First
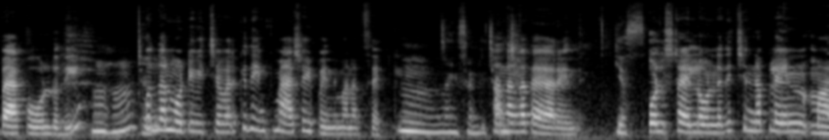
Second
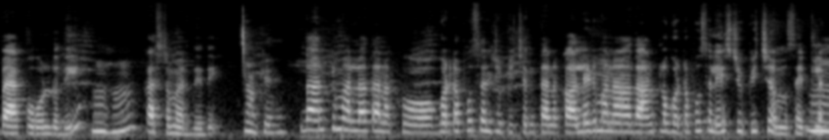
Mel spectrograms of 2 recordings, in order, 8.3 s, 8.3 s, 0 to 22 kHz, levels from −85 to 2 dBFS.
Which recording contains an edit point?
first; 2 cuts; at 1.4 s, 6.5 s

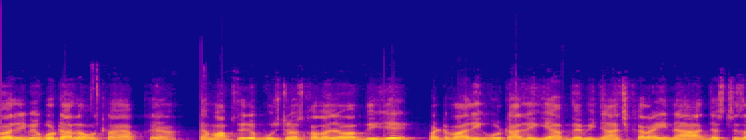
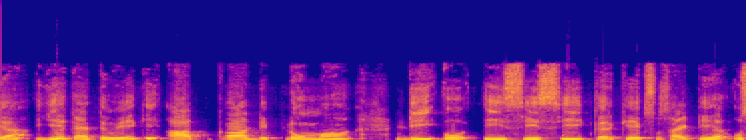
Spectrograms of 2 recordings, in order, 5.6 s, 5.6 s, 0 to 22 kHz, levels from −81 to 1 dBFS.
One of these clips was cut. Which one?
first; 2 cuts; at 1.5 s, 3.1 s

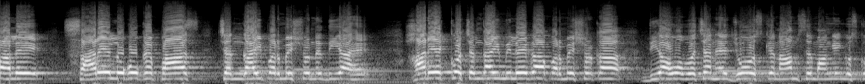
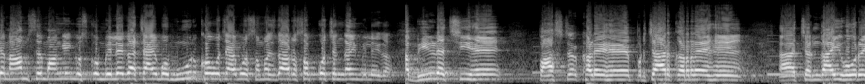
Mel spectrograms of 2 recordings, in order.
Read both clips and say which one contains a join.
second; 1 cut; at 4.1 s

